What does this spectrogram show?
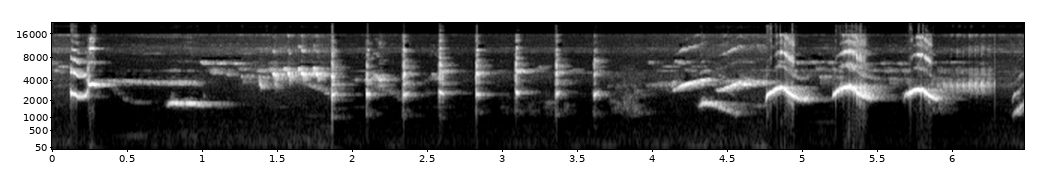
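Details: Asian pied starling song offered as master audio for training starlings: flat whistles, a fast series of evenly spaced clicking ticks, then several loud, arching whistled notes that rise and fall.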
